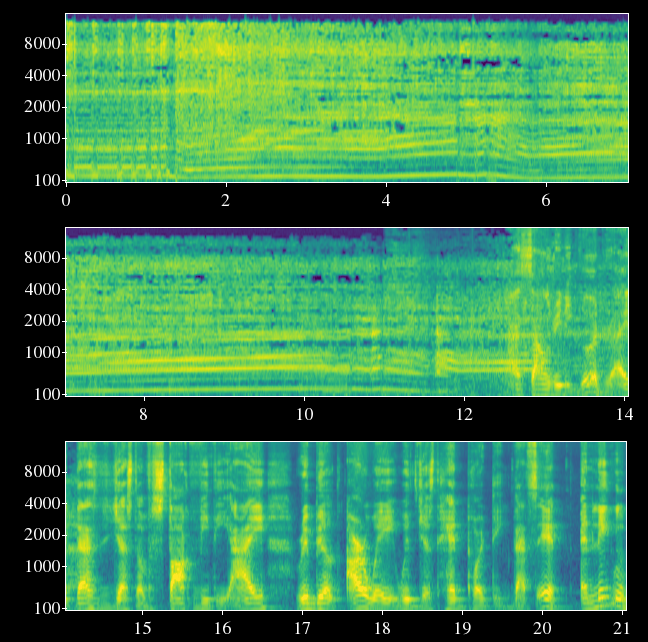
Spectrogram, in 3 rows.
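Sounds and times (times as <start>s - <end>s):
car engine revving hard: 0.0s - 14.5s.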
